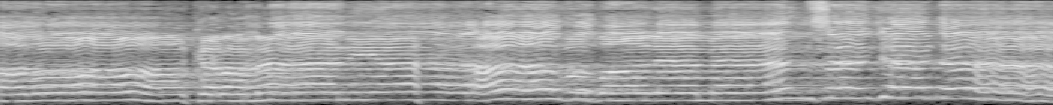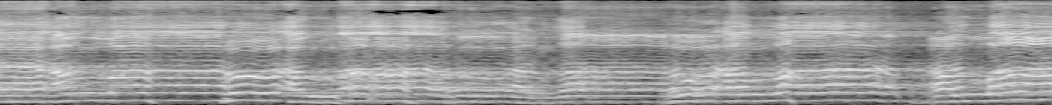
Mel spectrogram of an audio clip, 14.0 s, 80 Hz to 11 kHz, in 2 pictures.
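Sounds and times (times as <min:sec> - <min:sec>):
man chanting a hymn: 0:00.0 - 0:14.0.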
